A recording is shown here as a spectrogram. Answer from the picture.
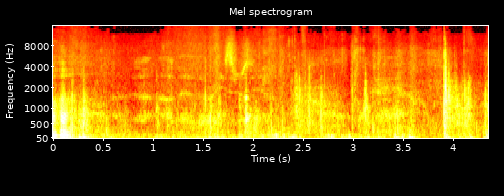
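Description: Faint footsteps of a person walking across a room, soft irregular steps with small clicks.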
